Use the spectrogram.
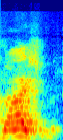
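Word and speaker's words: מעשר: It's 10th in Hebrew, and it's pronounced ma'ashra.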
